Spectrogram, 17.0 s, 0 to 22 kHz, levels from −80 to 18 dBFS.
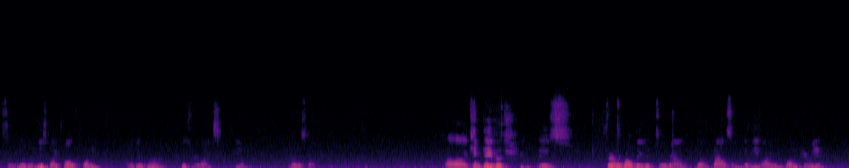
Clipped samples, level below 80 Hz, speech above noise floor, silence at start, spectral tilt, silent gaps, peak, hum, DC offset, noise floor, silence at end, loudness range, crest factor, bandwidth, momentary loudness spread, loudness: under 0.1%; -68 dBFS; 22 dB; 0 s; -6 dB/octave; none; -16 dBFS; none; under 0.1%; -59 dBFS; 0 s; 15 LU; 22 dB; 17.5 kHz; 26 LU; -37 LUFS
